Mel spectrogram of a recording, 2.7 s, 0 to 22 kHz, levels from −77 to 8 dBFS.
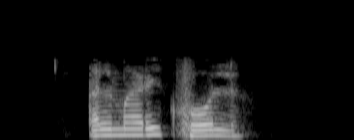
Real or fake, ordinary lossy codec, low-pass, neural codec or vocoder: real; AAC, 16 kbps; 7.2 kHz; none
